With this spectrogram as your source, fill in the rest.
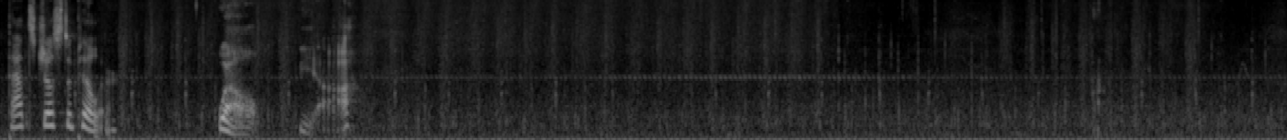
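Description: Footsteps run softly through grass.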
